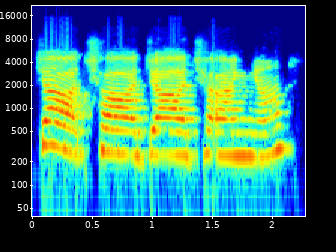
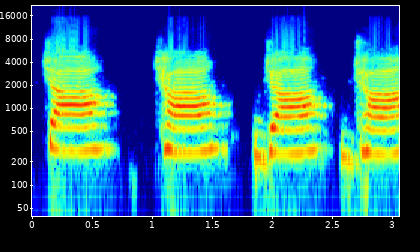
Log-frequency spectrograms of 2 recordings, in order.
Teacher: your tongue touches your talu. Talu is the roof of your mouth, the plain part above side of your mouth. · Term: cha varga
